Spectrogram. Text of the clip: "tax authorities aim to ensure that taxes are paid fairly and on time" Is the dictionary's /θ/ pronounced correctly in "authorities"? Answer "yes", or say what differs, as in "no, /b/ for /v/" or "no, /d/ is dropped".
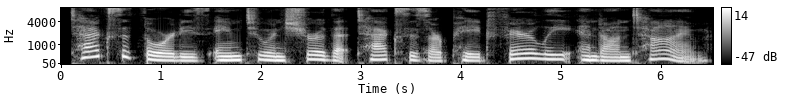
yes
